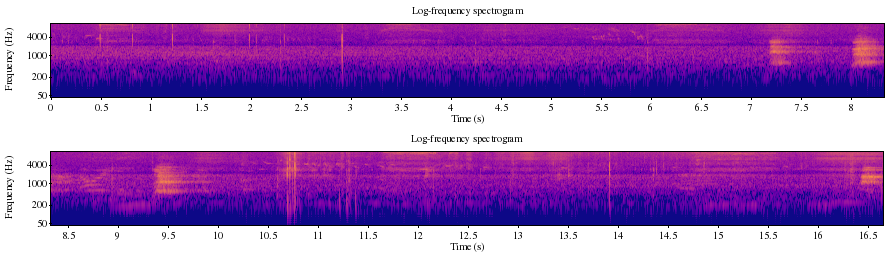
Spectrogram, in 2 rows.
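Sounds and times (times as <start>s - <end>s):
dog barking: 7.2s - 8.6s, 9.3s - 10.0s, 16.4s - 16.6s.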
